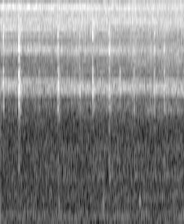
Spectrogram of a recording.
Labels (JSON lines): {"label": "anthrophony, boat engine", "recorder": "HydroMoth"}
